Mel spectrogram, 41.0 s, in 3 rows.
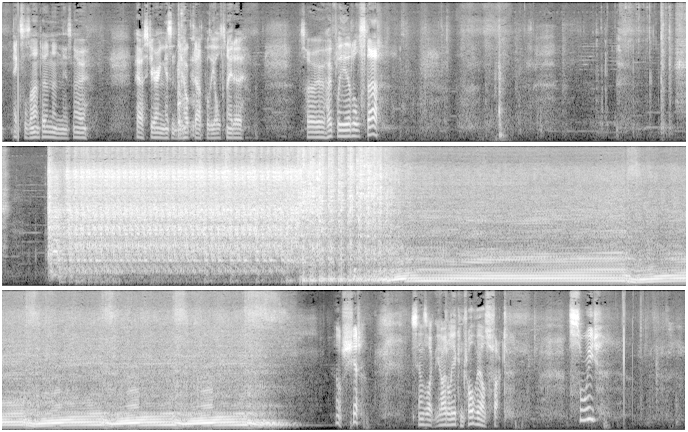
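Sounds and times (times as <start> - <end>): car engine cranking and starting: 14.6 - 33.4.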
